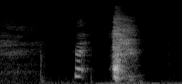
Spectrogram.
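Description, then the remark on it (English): A single loud sneeze: a sharp breathy intake, a brief voiced "ah", then an explosive noisy burst, ending in quiet. No talking. “sorry, I'm going to sneeze for a sec”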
